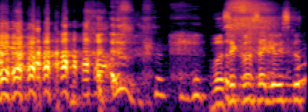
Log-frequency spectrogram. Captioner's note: laughter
